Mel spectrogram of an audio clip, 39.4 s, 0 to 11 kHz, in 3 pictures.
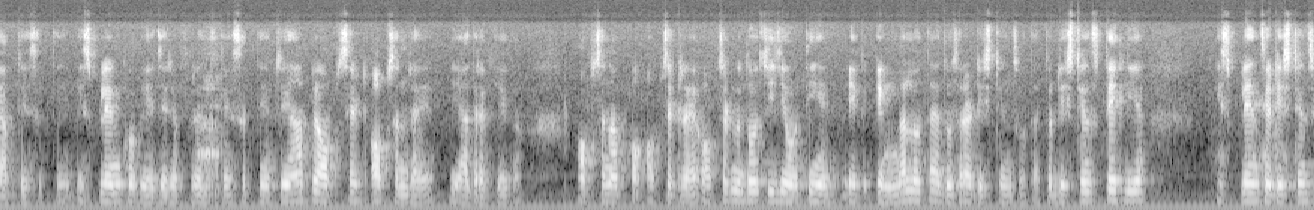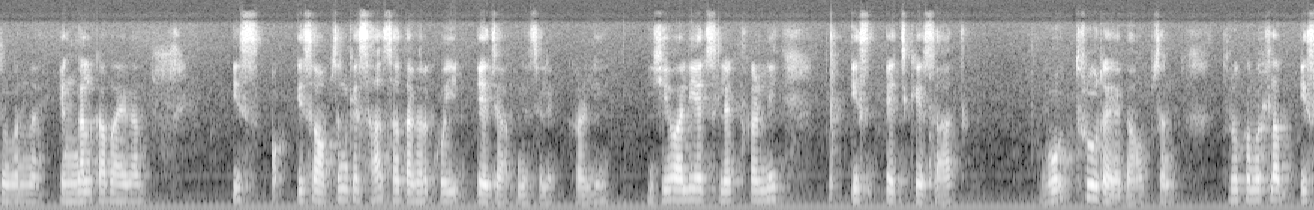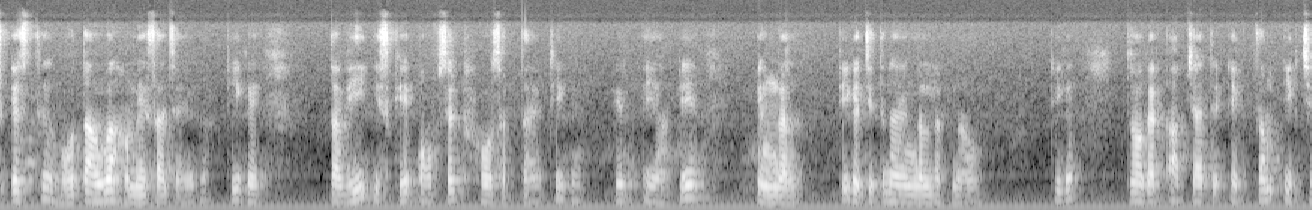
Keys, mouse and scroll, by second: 21.4 middle click, 22.3 middle click.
